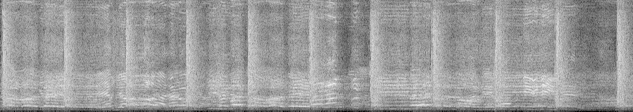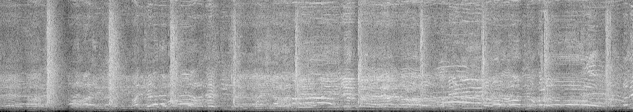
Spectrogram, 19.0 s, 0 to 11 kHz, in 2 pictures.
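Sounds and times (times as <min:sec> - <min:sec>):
men chanting together: 0:00.0 - 0:19.0
chest-beating slaps: 0:02.8 - 0:03.0, 0:03.7 - 0:03.9, 0:05.5 - 0:05.8, 0:06.4 - 0:06.7, 0:07.4 - 0:07.6, 0:09.2 - 0:09.5, 0:10.2 - 0:10.5, 0:11.1 - 0:11.4.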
